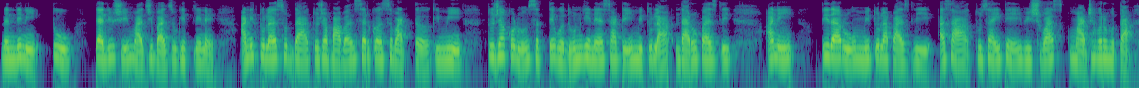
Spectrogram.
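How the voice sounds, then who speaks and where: A woman's voice: mid-range voice, fairly even intonation, normal speed, creaky, darkish tone. Hurt young husband, read by a woman. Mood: reproachful. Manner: reproachful.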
